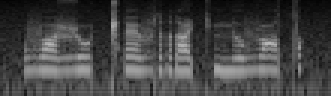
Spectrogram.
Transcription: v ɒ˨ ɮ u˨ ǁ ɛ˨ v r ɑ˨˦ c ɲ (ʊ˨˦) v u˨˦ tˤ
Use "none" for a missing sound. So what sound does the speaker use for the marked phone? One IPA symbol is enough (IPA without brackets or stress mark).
ʊ˨˦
